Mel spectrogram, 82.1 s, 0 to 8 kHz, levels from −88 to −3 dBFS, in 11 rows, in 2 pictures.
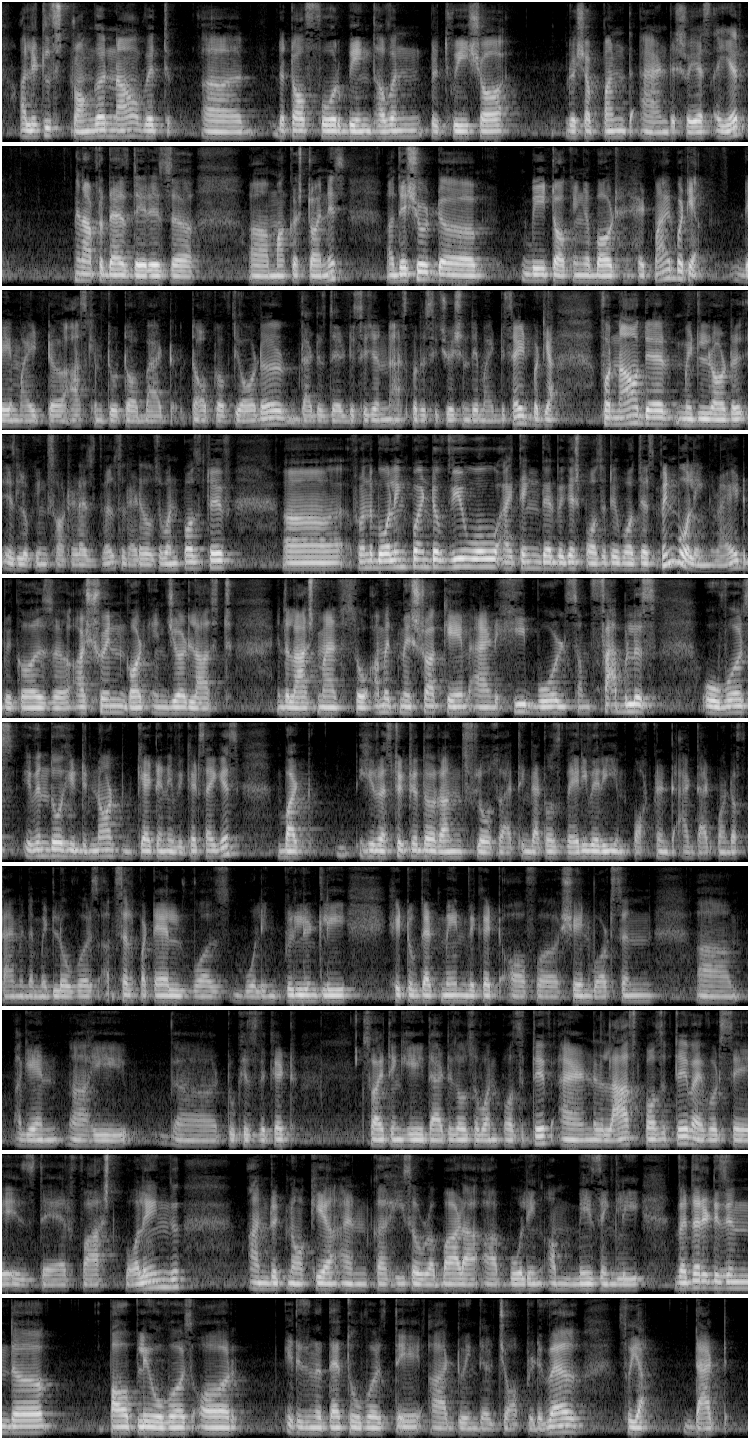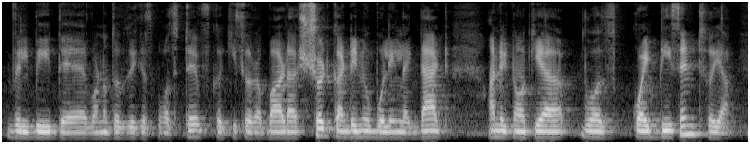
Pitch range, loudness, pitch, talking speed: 110-125 Hz, -23 LUFS, 120 Hz, 180 wpm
